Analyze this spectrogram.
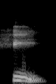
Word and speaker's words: Yhi: YHI is pronounced as he.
